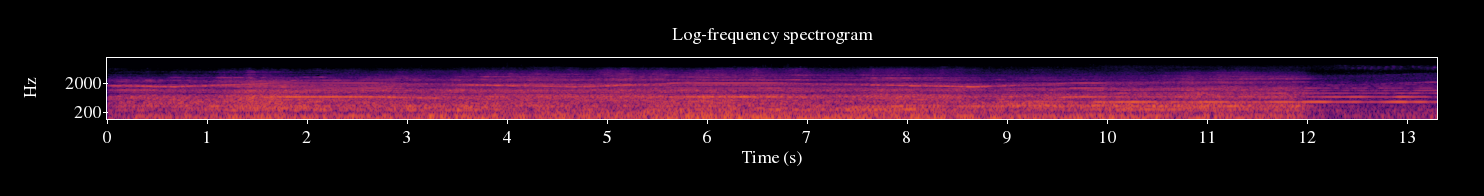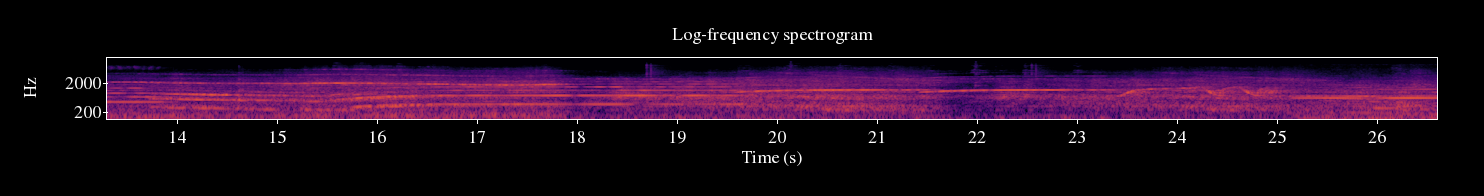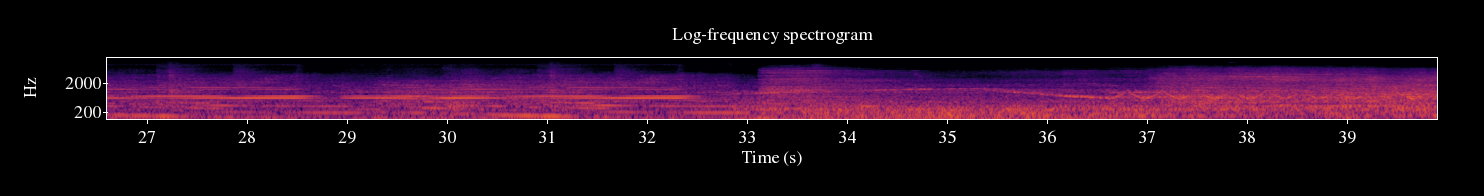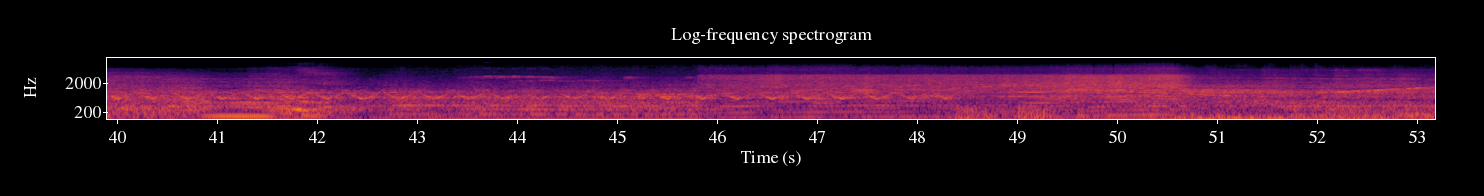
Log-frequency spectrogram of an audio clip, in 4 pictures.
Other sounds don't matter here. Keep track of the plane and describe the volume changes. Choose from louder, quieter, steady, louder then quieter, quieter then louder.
quieter then louder.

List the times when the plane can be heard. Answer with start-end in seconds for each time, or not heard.
0.0-53.1.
